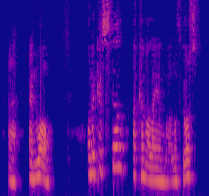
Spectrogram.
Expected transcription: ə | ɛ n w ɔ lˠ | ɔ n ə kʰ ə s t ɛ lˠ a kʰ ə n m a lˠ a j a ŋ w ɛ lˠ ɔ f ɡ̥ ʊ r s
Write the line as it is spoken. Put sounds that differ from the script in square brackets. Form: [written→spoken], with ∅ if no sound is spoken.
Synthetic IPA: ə | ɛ n w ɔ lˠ | ɔ n ə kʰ ə s t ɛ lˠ a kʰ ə [n→∅] m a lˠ a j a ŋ w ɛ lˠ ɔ [f→θ] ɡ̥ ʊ r s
